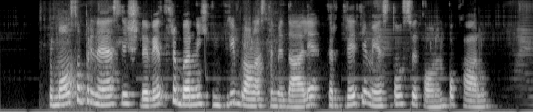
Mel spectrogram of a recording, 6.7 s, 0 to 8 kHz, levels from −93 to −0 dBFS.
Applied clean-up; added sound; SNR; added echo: neural separator model SepFormer DNS4.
